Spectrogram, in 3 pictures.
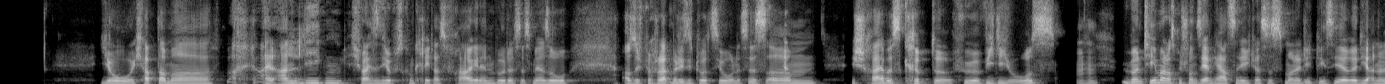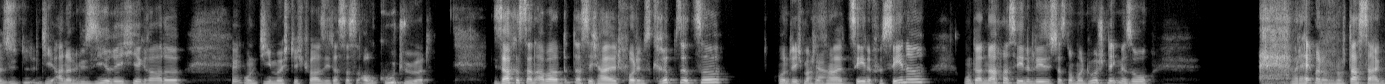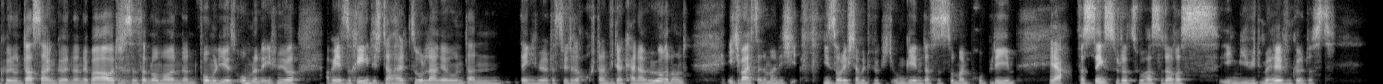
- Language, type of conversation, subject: German, advice, Wie blockiert dich Perfektionismus bei deinen Projekten und wie viel Stress verursacht er dir?
- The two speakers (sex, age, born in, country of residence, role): male, 25-29, Germany, Germany, user; male, 30-34, Germany, Germany, advisor
- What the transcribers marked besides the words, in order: chuckle; other noise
